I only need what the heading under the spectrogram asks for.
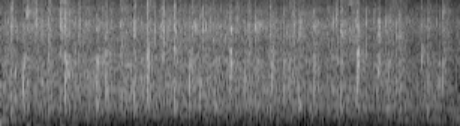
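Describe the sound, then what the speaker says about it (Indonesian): An audience at an Indonesian Atomy red ginseng product presentation breaks into continuous, dense clapping, close and loud without pause. "Tepuk tangan dong buat Atomy."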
